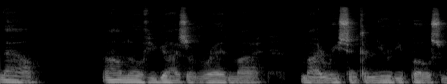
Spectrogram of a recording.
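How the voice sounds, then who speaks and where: A quiet, somewhat breathy whisper from a man at a moderate pace. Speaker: gaming commentary youtuber. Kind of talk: video commentary monologue. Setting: at home at night. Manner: near-whisper, quiet.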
